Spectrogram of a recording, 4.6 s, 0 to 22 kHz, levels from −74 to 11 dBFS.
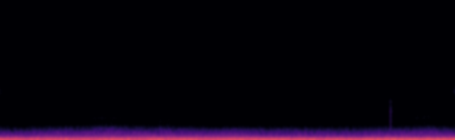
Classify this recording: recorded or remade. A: recorded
